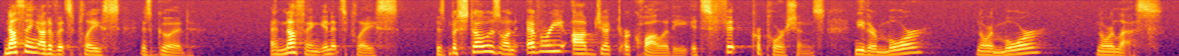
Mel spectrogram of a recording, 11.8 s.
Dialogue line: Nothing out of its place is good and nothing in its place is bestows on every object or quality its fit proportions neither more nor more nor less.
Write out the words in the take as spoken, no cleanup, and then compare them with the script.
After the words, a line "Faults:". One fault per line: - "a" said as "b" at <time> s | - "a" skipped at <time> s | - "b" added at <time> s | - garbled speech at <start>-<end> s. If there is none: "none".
Nothing out of its place is good and nothing in its place is bestows on every object or quality its fit proportions neither more nor more nor less.
Faults:
none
